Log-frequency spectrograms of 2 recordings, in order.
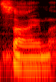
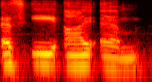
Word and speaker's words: Syme: Um, I think one that I've really enjoyed, I have to say, is Meeple-a-thon, and that's David Syme. I'm pretty sure I said his last name wrong. It's Seim.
